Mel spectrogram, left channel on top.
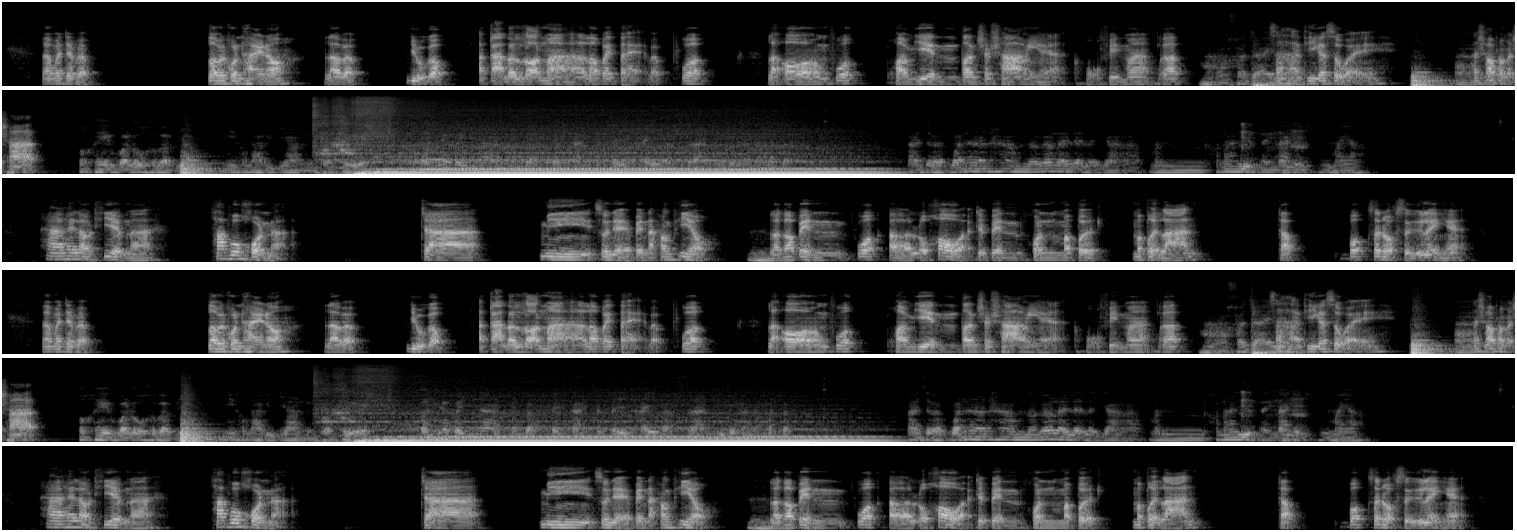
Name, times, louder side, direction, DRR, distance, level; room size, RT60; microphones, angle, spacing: voice 1, 0.4-0.8 2.1-2.9 3.2-3.5 4.0-4.4 4.9-7.0 7.7-8.5 8.9-10.6 10.8-11.7 12.7-13.9 14.7-15.4 27.5-27.6 27.9-28.2 30.6-31.9 32.4-33.1 34.4-35.0 35.6-37.3 37.9-41.2 41.6-42.2 43.0-43.1 43.7-44.9, equal, 5° right, 0.5 m, -22 dB
voice 2, 12.0-12.9 14.5-14.9 15.9-18.8 19.3-23.1 24.2-28.8 37.7-38.4, right 2 dB, 45° right, 0.6 m, -34 dB
sound 1, 12.5-13.0 14.1-14.9 16.9-17.8, right 4 dB, 85° right, 0.4 m, -26 dB
sound 2, 18.2-24.1, equal, 75° left, 0.7 m, -18 dB
2.3 x 2.1 x 3.5 m
head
